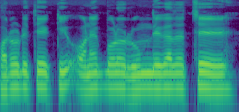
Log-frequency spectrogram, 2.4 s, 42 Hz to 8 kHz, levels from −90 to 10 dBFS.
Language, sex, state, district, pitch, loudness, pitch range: Bengali, male, West Bengal, Alipurduar, 130 Hz, -15 LUFS, 125-135 Hz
